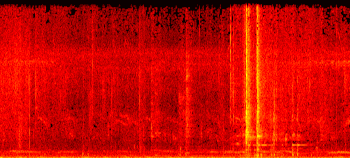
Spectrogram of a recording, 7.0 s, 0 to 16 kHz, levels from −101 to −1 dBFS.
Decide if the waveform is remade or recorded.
recorded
